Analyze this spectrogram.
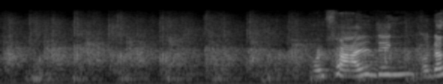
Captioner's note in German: Beifall SPD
